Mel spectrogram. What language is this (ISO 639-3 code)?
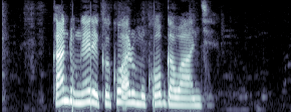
kin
